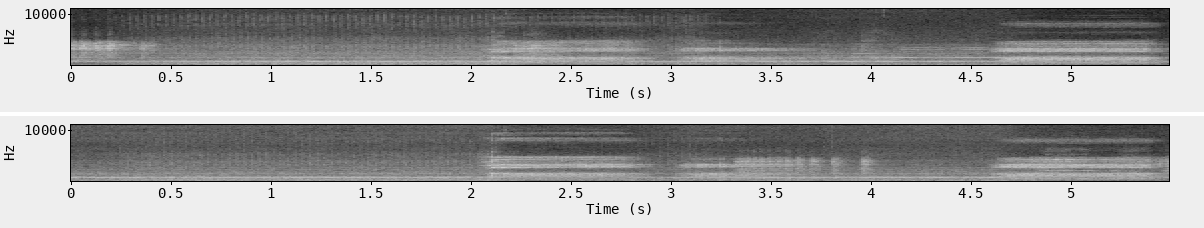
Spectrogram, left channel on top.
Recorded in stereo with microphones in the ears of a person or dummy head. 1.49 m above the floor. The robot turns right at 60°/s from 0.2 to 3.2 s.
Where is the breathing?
60° right, 3 m; by 5.4 s 10° left, 3 m.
